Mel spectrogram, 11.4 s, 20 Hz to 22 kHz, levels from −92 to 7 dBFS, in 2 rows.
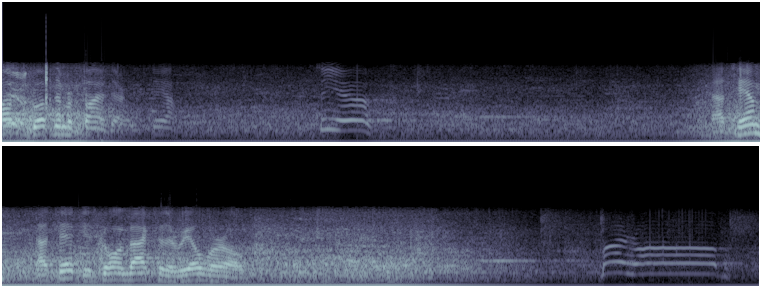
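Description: Zipper noise occurs three times: 0.56 to 1.05 s, 4.99 to 5.50 s, and 8.64 to 9.84 s. The level moves in unsmoothed jumps, about fifty a second, with 1 dB steps in the first two. Each jump clicks, so a rapid ticking rides on the sound. The level falls about 20 dB, rises about 20 dB, then falls about 25 dB.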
